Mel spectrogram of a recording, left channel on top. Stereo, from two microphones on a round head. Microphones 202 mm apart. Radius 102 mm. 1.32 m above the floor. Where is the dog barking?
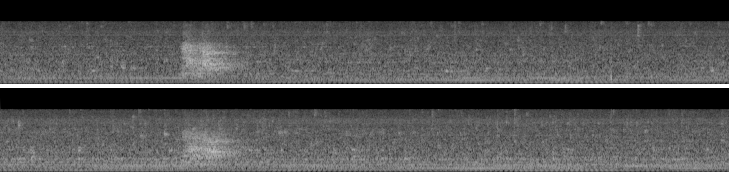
85° left, 8.5 m.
